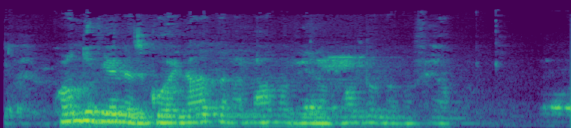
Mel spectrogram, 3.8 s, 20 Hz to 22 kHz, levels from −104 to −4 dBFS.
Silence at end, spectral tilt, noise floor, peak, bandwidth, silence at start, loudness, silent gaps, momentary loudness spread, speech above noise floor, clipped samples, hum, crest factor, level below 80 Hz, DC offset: 0 s; -6.5 dB/octave; -63 dBFS; -10 dBFS; 13.5 kHz; 0.05 s; -28 LUFS; none; 23 LU; 35 dB; under 0.1%; none; 18 dB; -64 dBFS; under 0.1%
